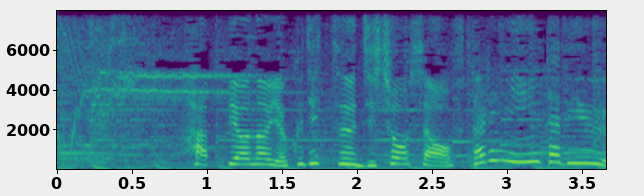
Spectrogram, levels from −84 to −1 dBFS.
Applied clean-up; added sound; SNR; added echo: none; none; none; none.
